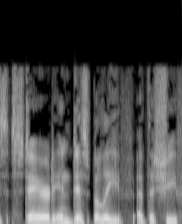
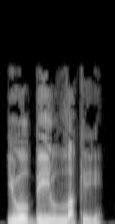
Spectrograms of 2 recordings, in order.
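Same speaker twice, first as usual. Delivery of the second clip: a higher-pitched, snapped retort; snapping; 4 semitones higher than usual. A narrator's reading. Webster answers the mayor about his policemen, snapping. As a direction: retort with a touch of sharpness. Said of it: "snapped Webster".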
